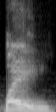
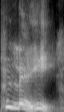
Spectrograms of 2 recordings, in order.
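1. 이 단어는 한 음절로 이어져서, 한 호흡에 발음합니다. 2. 이 단어는 세 개의 음절로 따로 나뉩니다. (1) "한 음절, 한 호흡에 연결하셔야 합니다" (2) "한국말처럼 3음절 떼고 계시면 안 됩니다"

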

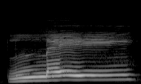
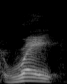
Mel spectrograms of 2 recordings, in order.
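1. 이 음절은 L 소리로 시작해요. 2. 이 음절은 R 소리로 시작해요. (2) "Not ray"

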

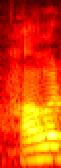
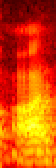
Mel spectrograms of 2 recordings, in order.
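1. शब्द की शुरुआत h ध्वनि से होती है। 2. शब्द की शुरुआत एक स्वर ध्वनि से होती है। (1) "हावर नहीं है" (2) "इसको आर पढ़ा जाता है"

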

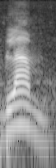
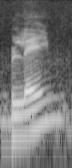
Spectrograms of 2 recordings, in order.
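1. No suena como blame en inglés. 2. Suena como la palabra en inglés blame. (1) "según la Wikipedia, se pronuncia Blame" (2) "como pues una persona que habla inglés, supongo que lo pronunciaría como Blame"

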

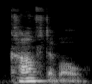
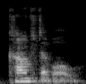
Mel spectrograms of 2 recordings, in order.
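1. 真ん中の'for'は、短い f に弱まります。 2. 真ん中の'for'は、短い f に弱まります。

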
